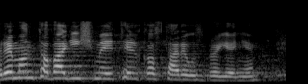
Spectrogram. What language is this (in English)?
Polish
